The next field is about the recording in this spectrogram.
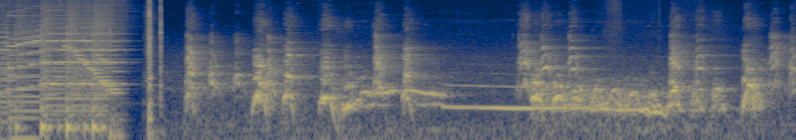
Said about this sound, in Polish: Co roku jeździłam do babci na wakacje i kiedy zasypiałam, był już późny wieczór, nasłuchiwałam przez uchylone okno szczekających psów. Bliżej, dalej.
